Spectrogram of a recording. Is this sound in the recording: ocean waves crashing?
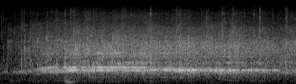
no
